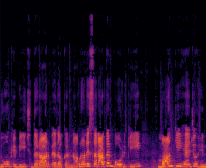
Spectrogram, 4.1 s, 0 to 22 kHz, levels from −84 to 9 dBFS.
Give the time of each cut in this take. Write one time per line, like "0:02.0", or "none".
0:01.5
